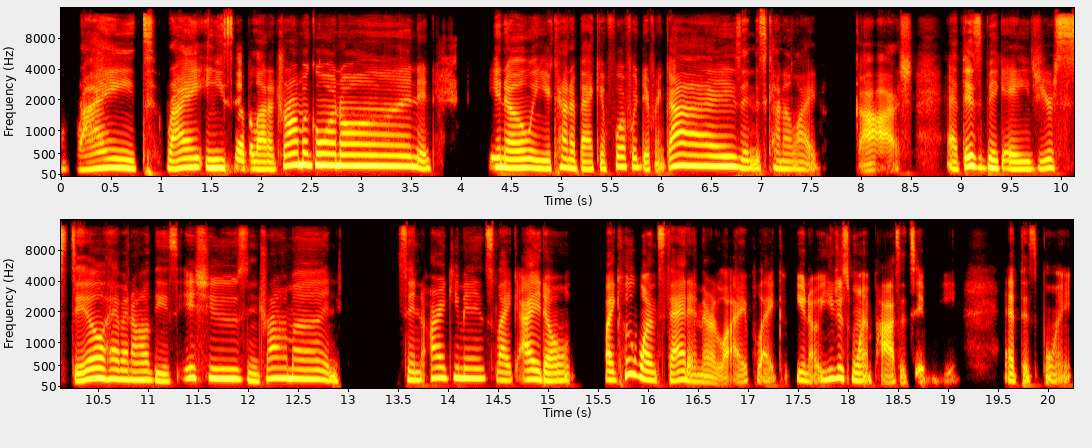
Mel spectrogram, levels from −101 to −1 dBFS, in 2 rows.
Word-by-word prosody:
Right, 175 +4 +1 0.3
right, 195 +4 +2
and 185 0 +5
you 185 - +5
still 185 0 -2
have 170 - -3
a - - 0
lotta 155 -1 0
drama 245 +8 +5
going 250 -1 +6
on 230 -2 +4
and, 170 0 -4 0.5
you 205 0 +2
know, 190 -1 +4
and 180 -1 +1
you're 170 - 0
kinda 185 0 -1
back 160 0 -4
and 165 -1 -4
forth 210 -1 -2
with 200 0 -3
different 155 - -7
guys, 225 -2 +3
and 175 - -2
it's - - -5
kinda 170 -3 -4
like, 160 -3 -8 0.4
"Gosh, - - -5 0.3
at 160 -1 -4
this 215 0 +5
big 180 -3 0
age, 160 0 -2
you're 185 +2 -2
still 205 +6 +2
having 200 -2 +1
all 185 0 0
these 160 -3 -4
issues 215 -2 +2
and 160 -3 -3
drama 210 -1 +1
and - - -6 0.6
s - - -9
and 180 -1 -3
arguments." 225 -1 0
Like, 175 -2 -5
I 195 0 +1
don't 170 -1 -2 0.3
like, 185 -1 0
who 310 +2 +2
wants 195 -10 +1
that 175 +3 -1
in 150 -3 -5
their 130 -4 -5
life? - - -8
Like, - - -9
you 180 - -2
know, 150 - -6
you 205 +3 -1
just 220 -2 +1
want 170 -3 -3
positivity - - -6 0.5
at - - -4
this - - -7
point - - -9
195 Hz, 190 wpm, -23 LUFS, 170-220 Hz, 0.6 s, going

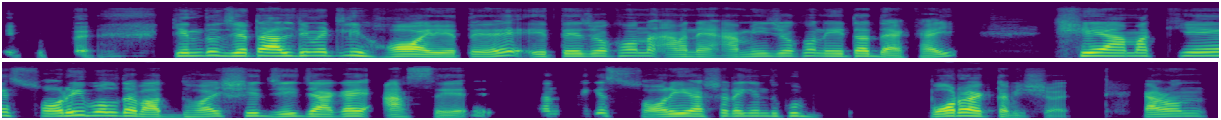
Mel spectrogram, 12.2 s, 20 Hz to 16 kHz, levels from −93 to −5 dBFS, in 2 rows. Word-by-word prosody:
করতে। - - -14 0.4
কিন্তু 195 +3 -1
যেটা 195 +2 +4
ultimately 210 +1 0
হয় 150 -1 +5
এতে, 140 +2 -4 0.3
এতে 170 - -5
যখন 185 +3 -3
আ - - -5
মানে 135 -1 -4
আমি 150 +6 -9
যখন 190 +3 -5
এটা 170 +1 +1
দেখাই, 115 +4 -2 0.6
সে 195 - +3 0.2
আমাকে 190 +2 -4 0.3
sorry 175 +5 +3
বলতে 210 -2 +3
বাধ্য 130 -2 0
হয়। 150 +4 0
সে 185 - -2
যে 155 - -2
জায়গায় 160 +3 +3 0.2
আছে 120 -3 -11 0.4
খান 165 - -10
থেকে 185 - -8 0.2
sorry 140 +5 +1
আসাটা 175 +2 -4
কিন্তু 175 -1 -8
খুব 185 -5 -5 0.6
বড় - - +7
একটা - - -5
বিষয়। - - -15 0.4
কারণ 155 +5 +1
170 Hz, 170 wpm, -23 LUFS, 145-195 Hz, 0.6 s, বড়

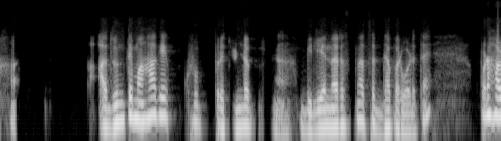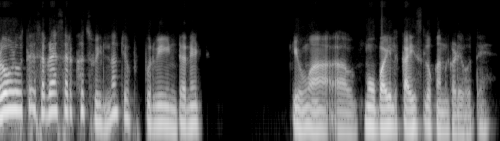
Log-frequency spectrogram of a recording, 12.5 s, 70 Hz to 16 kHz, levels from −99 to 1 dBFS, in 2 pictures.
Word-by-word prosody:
हां, - - -11 1.1
अजून 135 +4 +3
ते - - +7
महाग 185 +4 +4
एक 175 +1 -10 0.2
खूप 140 -2 -8
प्रचंड 125 -1 -2 0.7
बिलियनेयर्स 125 +4 +2
ना 150 - +1
सध्या 120 -3 -1
परवडतंय. 100 - -3 0.6
पण - - +3
हळू-हळू 230 +5 +9
ते 250 - 0
सगळ्यासारखंच 220 +1 0
होईल 145 -4 -3
ना. 205 - 0
ते 180 - -3 0.2
पूर्वी 140 -1 -1
इंटरनेट 130 +1 -2 1.2
किंवा 120 -2 0
अ, 110 -2 -6 0.2
मोबाईल 125 0 +3
काहीच 120 +2 +2
लोकांकडे 105 -6 -5
होते. 110 +6 -11
130 Hz, 125 wpm, -22 LUFS, 115-160 Hz, 1.2 s, हळू-हळू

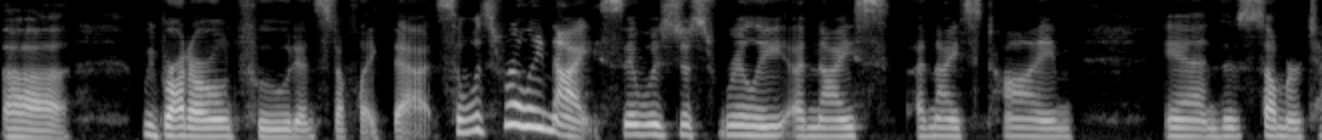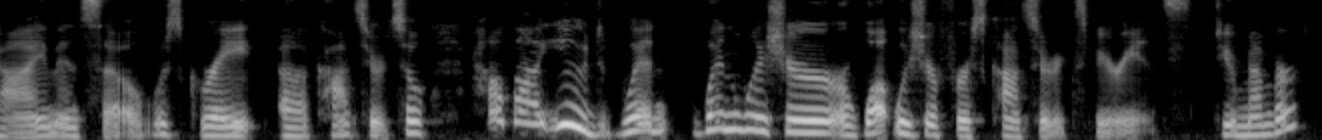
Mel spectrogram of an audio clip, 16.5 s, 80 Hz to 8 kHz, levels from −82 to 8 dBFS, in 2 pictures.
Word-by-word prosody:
uh, 155 -4 +2 0.5
we 205 - -1
brought 185 0 +5
our 170 -1 +6
own 175 -1 +3
food 160 -1 -2
and 155 0 -1
stuff 155 0 -7
like - - -7
that, - - -4
so, 255 - +2
it - - -1
was 295 +7 -2
really 380 -4 +7
nice, 285 -7 +1
it 210 0 +4
was 210 -1 +2
just 205 -1 -3
really 195 -1 +2
a 175 - -2
nice 175 0 0 0.2
a 175 - -3
nice 175 -1 -3
time 170 -1 -4 0.6
in 170 -1 -1
the 175 0 -1
summertime, 180 0 -2
and 180 0 -3
so, - - -4
it - - -19
was 210 -1 -5
great, 185 -2 0
uh, 180 -1 -3
concert, 215 - -6
so, 240 -2 0 0.3
how - - -5
about 230 -2 -2
you? 390 -5 +8
D 210 - -5
when 225 - +2
when 310 +7 0
was 280 -3 0
your 250 -1 +7
or - - +1
what 230 +5 +3
was 220 -4 +2
your 205 - +1
1st 170 -3 -3
concert 170 -3 -4
experience? - - -9
Do 210 - -9
you - - 0
remember? 205 - -1
190 Hz, 190 wpm, -21 LUFS, 175-235 Hz, 0.6 s, you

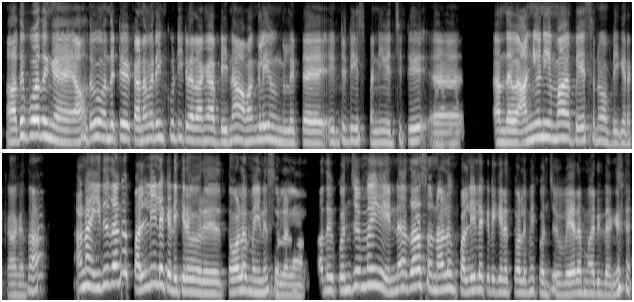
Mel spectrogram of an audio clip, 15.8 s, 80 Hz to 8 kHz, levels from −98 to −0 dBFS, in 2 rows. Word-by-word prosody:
அது 275 - +3
போதுங்க. 280 -5 +6 0.3
அதுவும் 255 +2 0
வந்துட்டு 240 +1 +1
கணவரையும் 240 +5 +1
கூட்டிட்டு 250 -4 -3
வராங்க 205 0 +1
அப்பிடின்னா, 200 +2 -1
அவங்களையும் 220 +3 0
உங்கள்ட்ட 185 -1 -3 0.3
இன்ட்ரடியூஸ் 205 +2 -7
பண்ணி 180 0 -7
வச்சுட்டு, 185 +4 -5 1.0
அ - - +1
அந்த 185 0 +1 0.2
அன்யோன்யமா 250 +3 +3 0.2
பேசணும் 215 0 -3
அப்பிடிங்கறக்காக 170 -2 -7
தான். 455 - -2 0.5
ஆனா, 300 +4 +4
இதுதாங்க 320 0 +2
பள்ளியில 290 +7 +3
கிடைக்கிற 215 -3 +2
ஒரு 185 -1 0 0.3
தோழமைன்னு 210 -1 0
சொல்லலாம். 160 -3 -4 0.2
அது 230 - -3
கொஞ்சமே 285 +6 +1 0.2
என்னதான் 265 +7 +2
சொன்னாலும் 245 +1 -1
பள்ளியில 225 +3 +1
கிடைக்கிற 205 -1 -2
தோழமை 195 +2 -4
கொஞ்சம் 170 -1 -7
வேறமாரி 185 0 0
தாங்க. 165 +8 -3
215 Hz, 135 wpm, -21 LUFS, 190-250 Hz, 1.0 s, போதுங்க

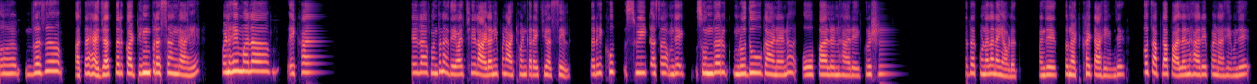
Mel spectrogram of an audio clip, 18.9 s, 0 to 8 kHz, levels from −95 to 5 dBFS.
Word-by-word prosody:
अ, - - -3 0.5
जसं 335 +4 +3 0.3
आता 245 +5 -1
ह्याच्यात 235 -1 +4
तर 290 -1 +2
कठीण 275 +2 +6
प्रसंग 285 -3 +2
आहे. 225 +2 -1 0.4
पण 310 0 +6
हे 335 +2 +8
मला 335 +1 +5 0.5
एखाद्याला 300 +2 -5 1.3
म्हणतो 280 +3 0
ना, 330 - +2
देवाच्या 250 +2 -2
लाडाने 235 -1 +2
पण 265 - -3
आठवण 240 +1 -2
करायची 240 0 -3
असेल, 220 -2 -3 0.3
तर 250 +1 -4
हे 280 - -1
खूप 320 -1 -1 0.2
स्वीट 290 -1 -1
असं 285 +1 -3
म्हणजे 255 +1 -1
एक 260 - -10 0.2
सुंदर 285 +2 +4
मृदू 265 +3 +3
गाणं 245 -3 +1
आहे 230 - -1
ना. 290 +4 -2
ओ 235 +2 +2
पालनहारे 230 -2 0
कृष्ण 250 +1 -4 1.3
तर 280 - -1
कुणाला 255 0 +2
नाही 245 -3 +1
आवडत. 190 -2 -4 0.3
म्हणजे 230 +1 +1 0.2
तो - - 0
नटखट 245 +2 0
आहे 220 -1 0
म्हणजे 230 +5 -5 0.3
तोच 310 0 -1
आपला 265 -2 +2
पालनहारे 240 +2 0
पण 245 -2 -3
आहे 215 0 -5
म्हणजे 230 +4 -3
255 Hz, 160 wpm, -18 LUFS, 235-290 Hz, 1.3 s, हे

